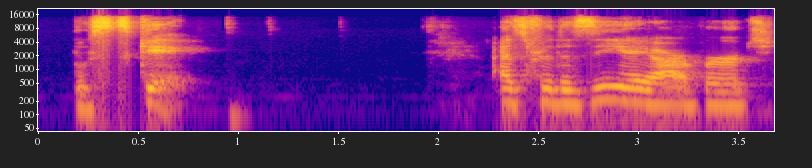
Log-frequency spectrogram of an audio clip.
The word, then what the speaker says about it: busqué: So we want a hard sound, so we change the C to QU, getting busqué.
